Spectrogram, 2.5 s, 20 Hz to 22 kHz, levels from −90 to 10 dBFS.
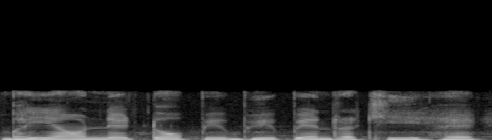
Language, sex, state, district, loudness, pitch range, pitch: Hindi, female, Bihar, Kishanganj, -22 LUFS, 195-220 Hz, 205 Hz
